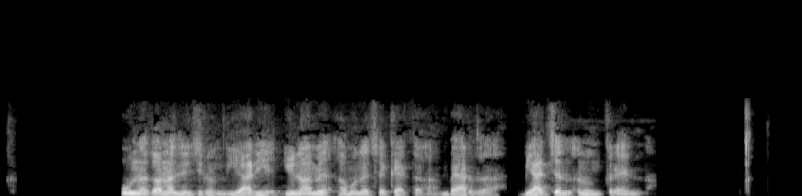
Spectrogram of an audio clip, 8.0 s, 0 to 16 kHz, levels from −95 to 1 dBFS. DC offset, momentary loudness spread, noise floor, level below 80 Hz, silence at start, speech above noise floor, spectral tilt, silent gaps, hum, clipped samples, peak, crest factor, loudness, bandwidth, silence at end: under 0.1%; 14 LU; under -90 dBFS; -58 dBFS; 1.2 s; over 71 dB; -7 dB/octave; 5.07-5.18 s, 6.57-7.40 s; none; under 0.1%; -2 dBFS; 20 dB; -20 LUFS; 7.8 kHz; 0.5 s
